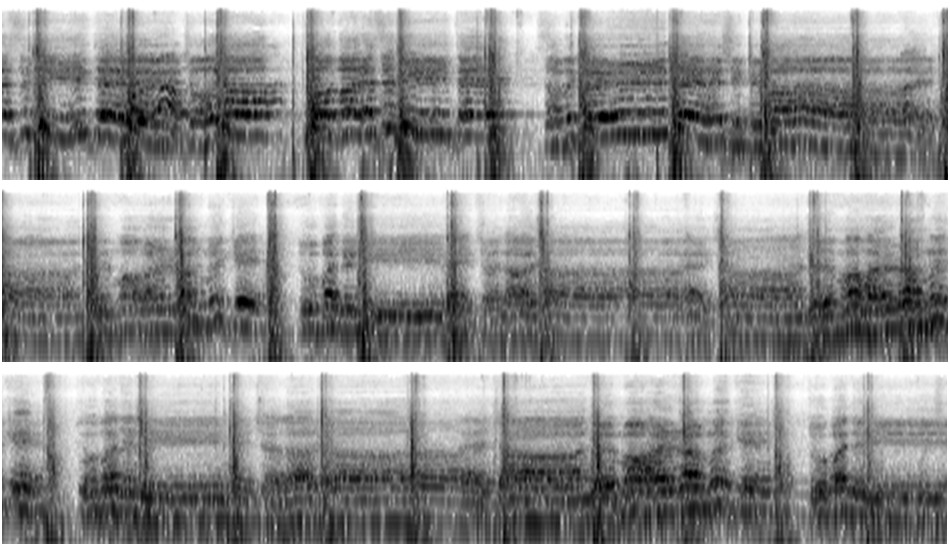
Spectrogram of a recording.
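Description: Group of men chanting a noha (Muharram lament) in unison, with steady hand strikes on the chest (matam) keeping the beat at about three strikes every two seconds.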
